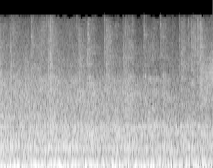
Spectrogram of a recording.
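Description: Dramatic TV-serial background score: a loud, steady, dense drone heavy in the bass.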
